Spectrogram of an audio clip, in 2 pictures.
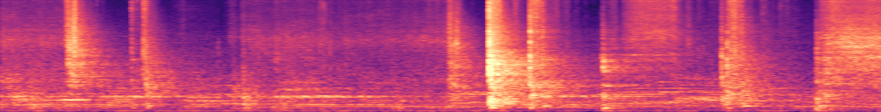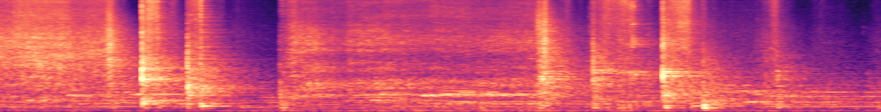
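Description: A putty knife scrapes and taps against a metal hawk.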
